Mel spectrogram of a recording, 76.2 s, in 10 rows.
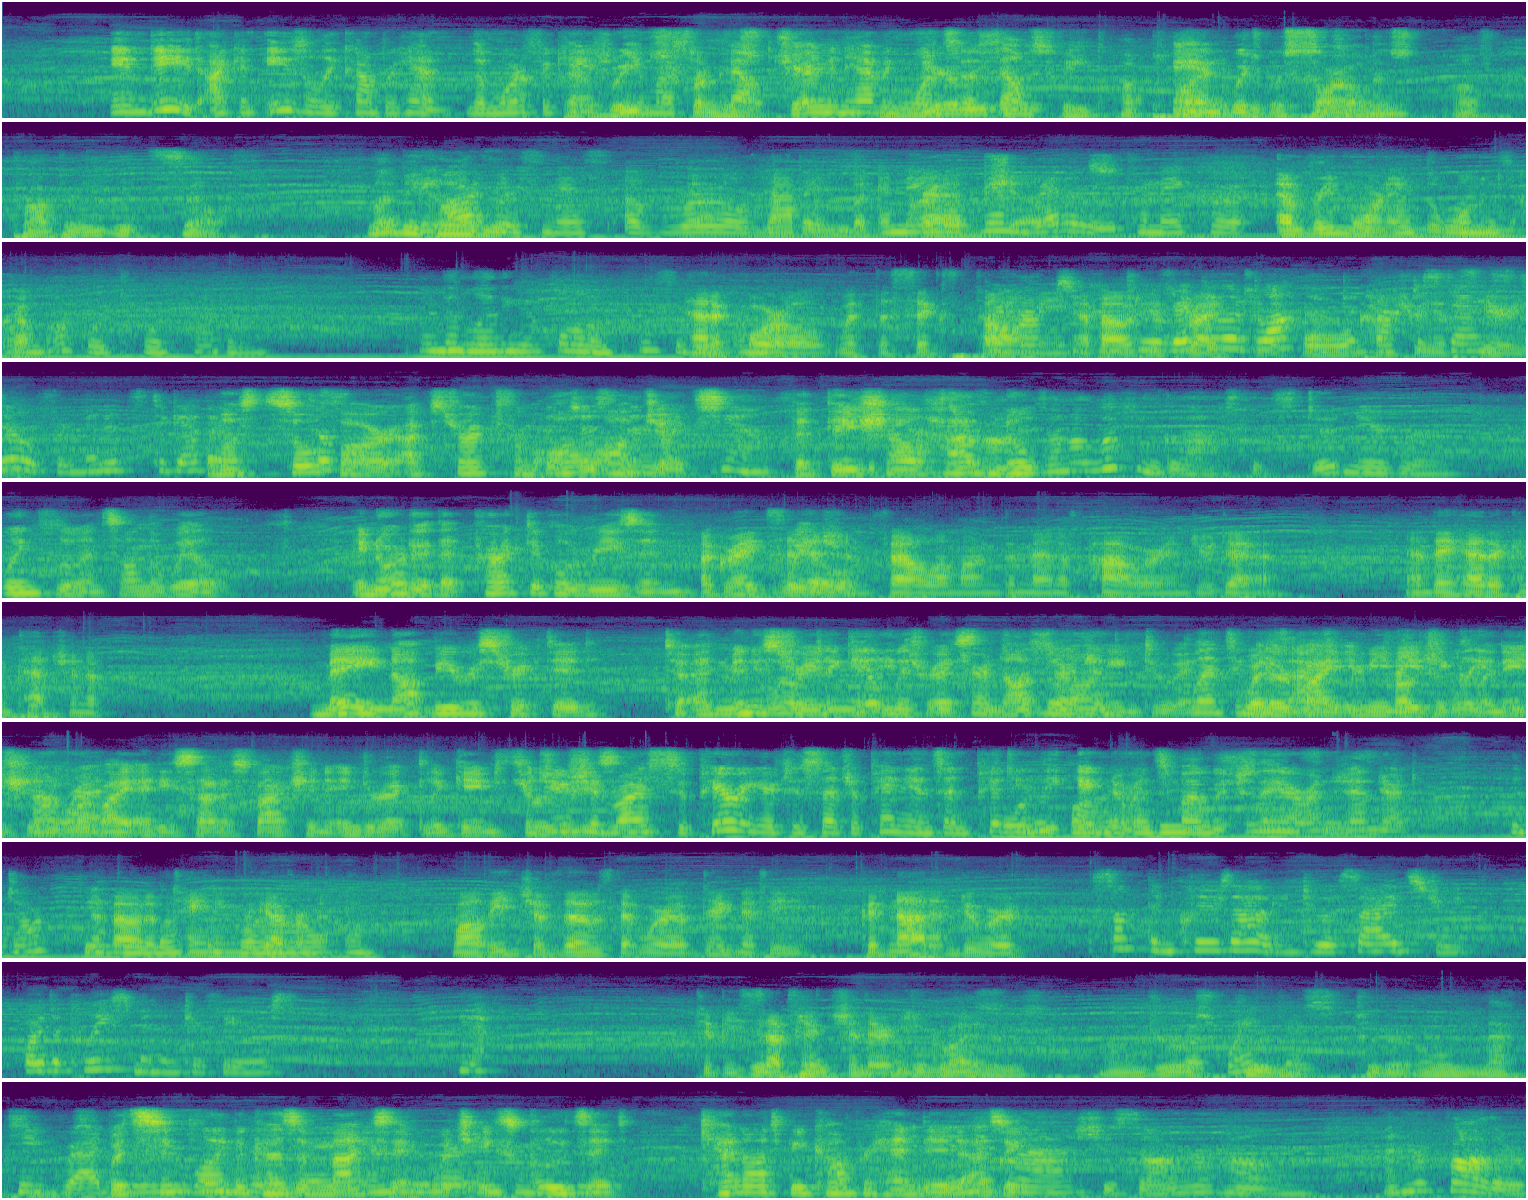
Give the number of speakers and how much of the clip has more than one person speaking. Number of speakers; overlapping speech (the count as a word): ten, about 42%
